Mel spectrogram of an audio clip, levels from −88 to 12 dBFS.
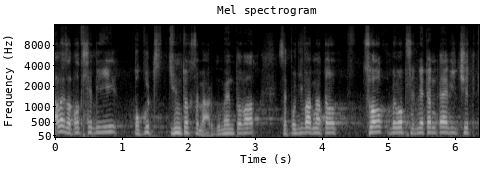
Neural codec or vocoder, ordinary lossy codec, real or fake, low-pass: codec, 44.1 kHz, 2.6 kbps, SNAC; Opus, 16 kbps; fake; 14.4 kHz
